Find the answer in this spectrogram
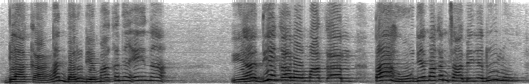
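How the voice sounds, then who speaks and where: A middle-aged woman pastor from Sulawesi preaches with a high voice. She tells comic stories to a congregation, acting out the quotes and laughing often. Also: a little hiss or hum. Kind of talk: humorous sermon.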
